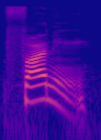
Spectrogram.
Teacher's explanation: you hear the short u and that y at the end makes the long e sound so that's two vowel sounds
